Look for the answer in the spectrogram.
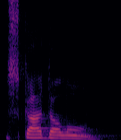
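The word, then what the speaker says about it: skandalon (σκάνδαλον): And to Greek, in the Greek word, The Greek word is pronounced skandalon, S-K-A-N-D-A-L-O-N, from which the word scandal derives.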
